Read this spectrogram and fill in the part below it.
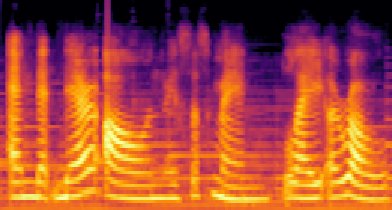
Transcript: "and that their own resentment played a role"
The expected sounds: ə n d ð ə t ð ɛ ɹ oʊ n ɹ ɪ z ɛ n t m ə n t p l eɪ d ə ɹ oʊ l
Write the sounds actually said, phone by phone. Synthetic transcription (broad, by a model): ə n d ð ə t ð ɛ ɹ oʊ n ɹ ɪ s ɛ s m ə n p l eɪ ə ɹ oʊ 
